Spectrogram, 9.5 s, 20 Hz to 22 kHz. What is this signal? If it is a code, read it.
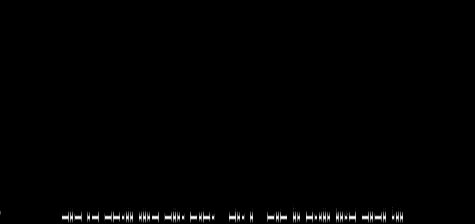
Morse code, heard as a keyed tone, about 27 wpm, 700 Hz. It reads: KA7VBC DE KI6VCS
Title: USA Callsign DE Callsign - 6 Characters - 28wpm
